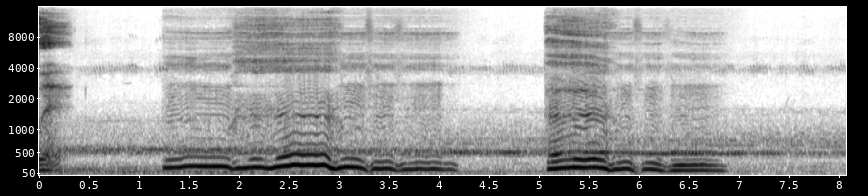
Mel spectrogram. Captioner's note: humming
